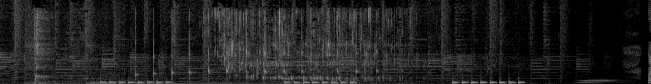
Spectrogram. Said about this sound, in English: So sit back and pop your cork as we pour our next glass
